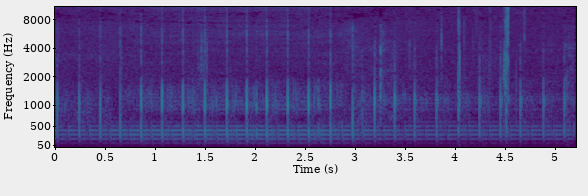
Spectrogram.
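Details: Subwoofer amplifier: a quiet hum with sharp, fairly regular pops about once a second through the speaker. Cause unknown.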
